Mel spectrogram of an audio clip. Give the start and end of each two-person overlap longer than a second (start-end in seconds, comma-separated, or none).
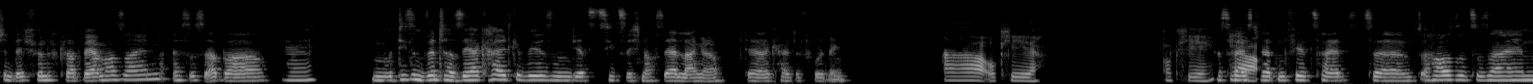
none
